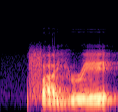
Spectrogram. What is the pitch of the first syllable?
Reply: low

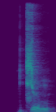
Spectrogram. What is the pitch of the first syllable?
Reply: low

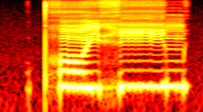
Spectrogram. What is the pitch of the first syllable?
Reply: high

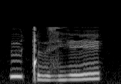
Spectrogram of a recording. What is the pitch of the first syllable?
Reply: high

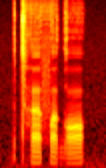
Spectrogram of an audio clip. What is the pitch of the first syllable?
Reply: low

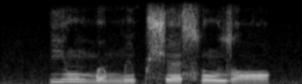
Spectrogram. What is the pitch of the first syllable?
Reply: falling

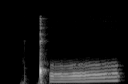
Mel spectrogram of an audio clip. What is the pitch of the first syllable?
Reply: rising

